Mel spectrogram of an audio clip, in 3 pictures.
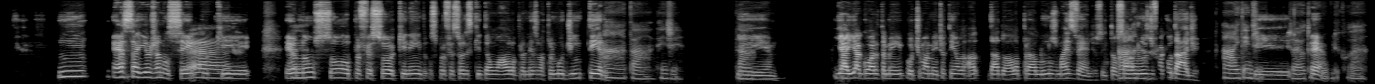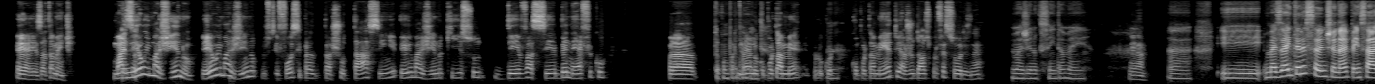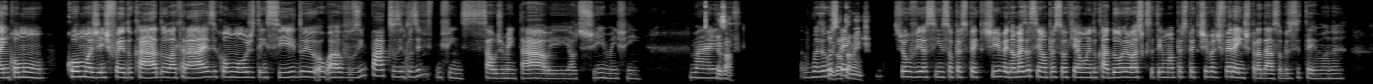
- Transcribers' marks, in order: other noise; tapping
- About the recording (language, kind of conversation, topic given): Portuguese, podcast, Como o celular te ajuda ou te atrapalha nos estudos?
